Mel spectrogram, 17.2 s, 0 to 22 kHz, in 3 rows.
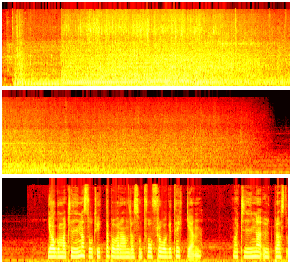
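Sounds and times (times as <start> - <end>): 
snowmobile engine starting and speeding away: 0.0 - 11.0
speech: 12.4 - 17.2.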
